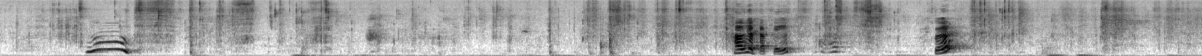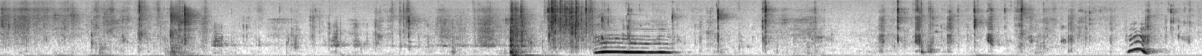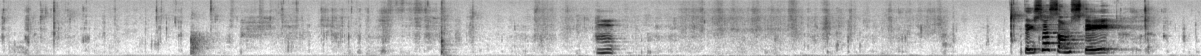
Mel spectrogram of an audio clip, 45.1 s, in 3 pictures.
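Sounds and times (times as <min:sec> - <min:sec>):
person chewing and crunching: 0:00.0 - 0:09.1, 0:10.0 - 0:42.8, 0:44.1 - 0:45.0
person humming: 0:01.1 - 0:01.8, 0:22.4 - 0:23.6, 0:29.1 - 0:29.6, 0:37.5 - 0:37.9.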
